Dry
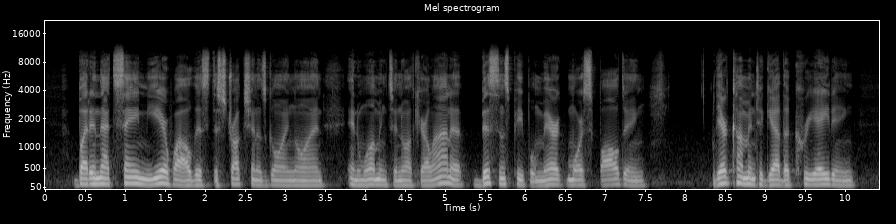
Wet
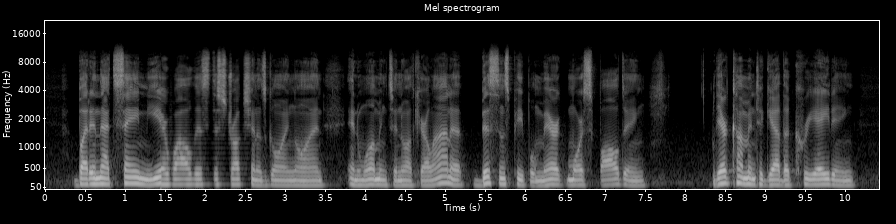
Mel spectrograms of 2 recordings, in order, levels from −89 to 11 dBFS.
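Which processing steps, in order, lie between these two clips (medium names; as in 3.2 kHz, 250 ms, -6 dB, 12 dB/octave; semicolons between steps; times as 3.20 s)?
1.44–2.57 s: robot voice 123 Hz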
